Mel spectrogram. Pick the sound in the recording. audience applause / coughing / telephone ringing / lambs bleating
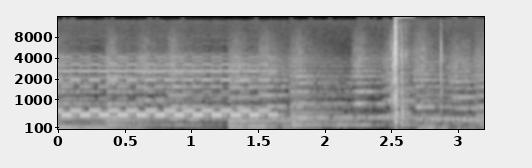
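telephone ringing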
